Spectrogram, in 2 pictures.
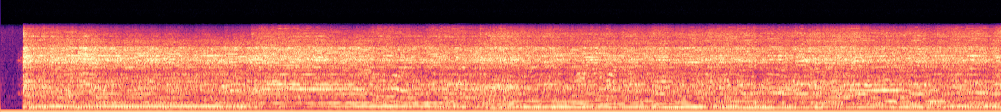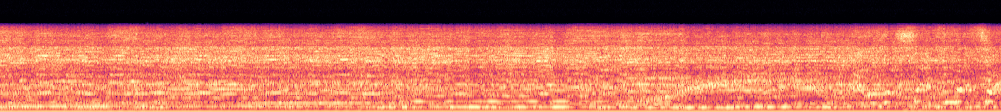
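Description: Two electric guitars playing a melodic metalcore song. The music starts abruptly right at the start and keeps an even loudness throughout.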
